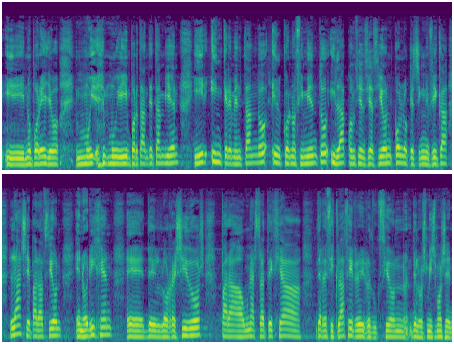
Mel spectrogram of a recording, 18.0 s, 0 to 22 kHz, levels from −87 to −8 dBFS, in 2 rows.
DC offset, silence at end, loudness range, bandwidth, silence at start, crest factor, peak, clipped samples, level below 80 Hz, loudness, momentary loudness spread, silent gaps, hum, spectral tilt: under 0.1%; 0 s; 2 LU; 15.5 kHz; 0 s; 14 dB; -6 dBFS; under 0.1%; -52 dBFS; -19 LUFS; 6 LU; none; none; -5.5 dB/octave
